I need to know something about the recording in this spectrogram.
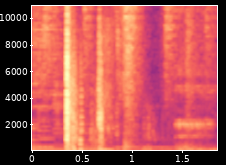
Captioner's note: gunshot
